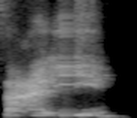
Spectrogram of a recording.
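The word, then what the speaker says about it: تعليم: Majlis ta'lim, bukan taklim, bukan taklim, bukan taklim.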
